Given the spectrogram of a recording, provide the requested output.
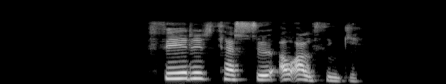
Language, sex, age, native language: Icelandic, female, 40-49, Icelandic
